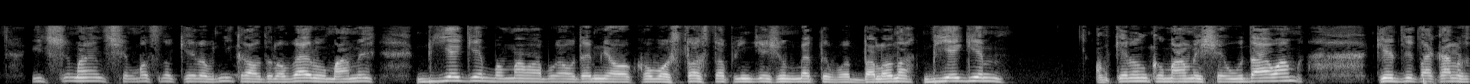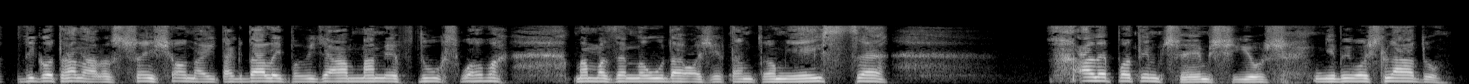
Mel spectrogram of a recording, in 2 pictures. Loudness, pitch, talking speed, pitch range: -16 LUFS, 140 Hz, 110 wpm, 130-150 Hz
